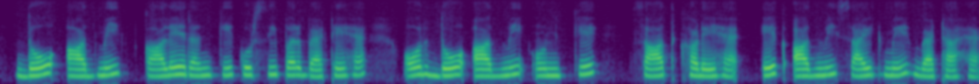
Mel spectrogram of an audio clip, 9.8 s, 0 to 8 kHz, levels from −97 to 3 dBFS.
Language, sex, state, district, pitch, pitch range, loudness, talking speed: Hindi, female, Uttar Pradesh, Varanasi, 215 Hz, 200-230 Hz, -26 LUFS, 135 wpm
